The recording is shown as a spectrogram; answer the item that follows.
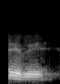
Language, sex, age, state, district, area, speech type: Tamil, male, 60+, Tamil Nadu, Erode, rural, conversation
